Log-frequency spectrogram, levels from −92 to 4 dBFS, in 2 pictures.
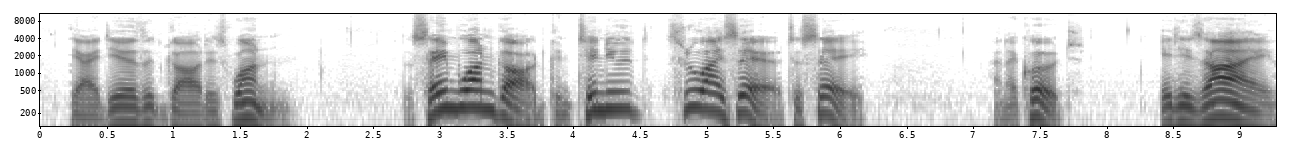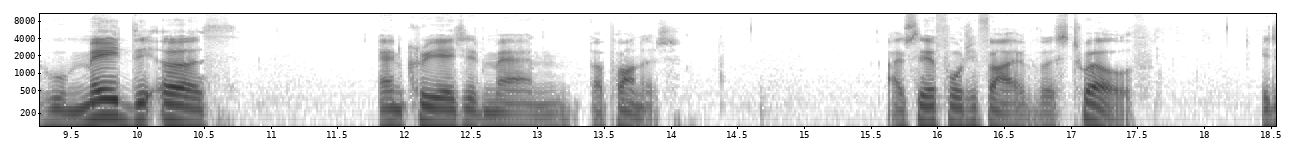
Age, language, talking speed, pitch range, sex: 60-79, English, 110 wpm, 110-175 Hz, male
